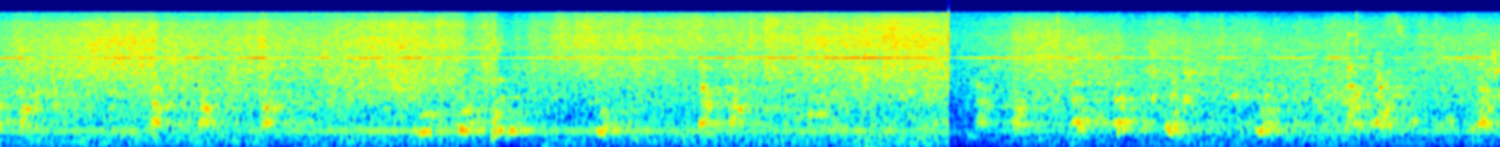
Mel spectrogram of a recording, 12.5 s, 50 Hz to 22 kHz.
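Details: At a Murcia dog show on 12 November 2016, three Welsh Springer Spaniel junior bitches named Fable, Holly and Arwen; scattered yelping barks rise from a busy, noisy hall with a constant electrical tone and a sudden break midway.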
